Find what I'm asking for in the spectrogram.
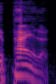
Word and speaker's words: pilot: Pilot là, c'est même mot pilote là, il dit E-A-D-L-I, il écrit P-I-L-O-T. Alors, il s'est prononcé I dans le cas ça. Alors, et puis, dans le mot pilote là, tout, après accent tombé sur le premier syllabe là.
